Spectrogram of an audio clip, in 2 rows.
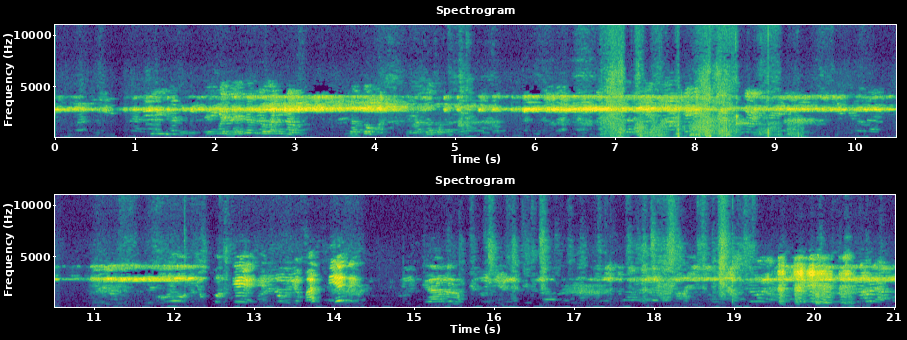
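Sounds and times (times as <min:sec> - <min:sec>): high-pitched whine: 0:00.0 - 0:12.2
muddled voices: 0:01.0 - 0:10.2.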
